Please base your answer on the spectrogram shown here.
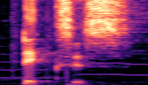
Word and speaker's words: Ptyxis: The P is silent here, though. We just call it Texas. Now, here's where things start to get interesting. Tixis doesn't just support containers, it embraces them like they're its favorite child.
